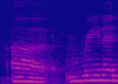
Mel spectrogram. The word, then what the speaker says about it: Reina: know how to say it so anyway I'm Rena welcome to my channel I'm gonna do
